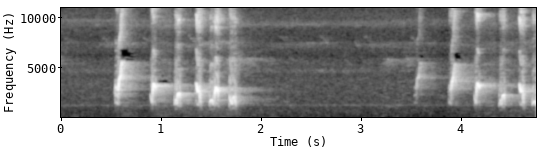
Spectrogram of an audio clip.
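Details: Puff-backed Bulbul kept as a decoy bird, in full song: two bursts of quick, bubbly chirps with warbled notes dipping and rising, separated by a pause of about two seconds, with no other sounds.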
